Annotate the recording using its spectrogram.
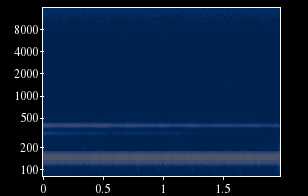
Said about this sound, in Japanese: あ、定夜の鐘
